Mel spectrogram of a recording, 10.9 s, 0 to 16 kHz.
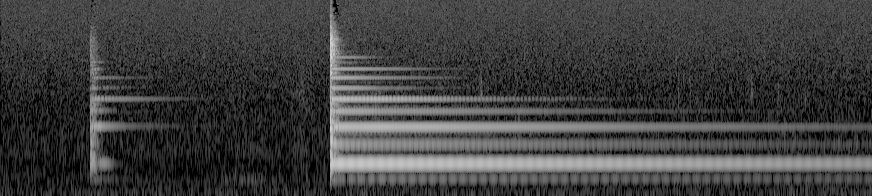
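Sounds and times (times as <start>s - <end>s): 
meditation bell ringing: 1.2s - 2.5s, 4.1s - 10.8s.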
